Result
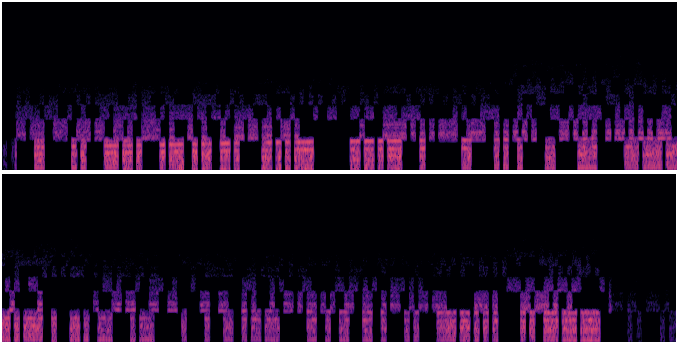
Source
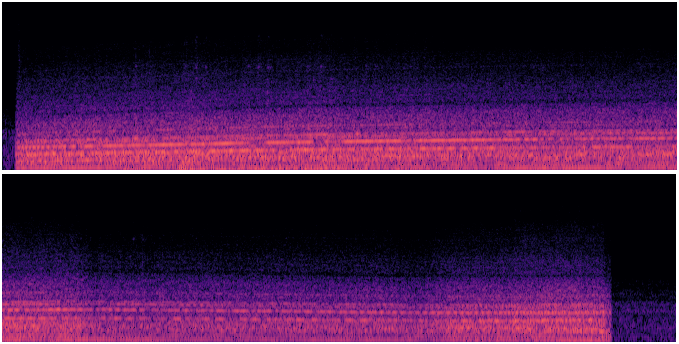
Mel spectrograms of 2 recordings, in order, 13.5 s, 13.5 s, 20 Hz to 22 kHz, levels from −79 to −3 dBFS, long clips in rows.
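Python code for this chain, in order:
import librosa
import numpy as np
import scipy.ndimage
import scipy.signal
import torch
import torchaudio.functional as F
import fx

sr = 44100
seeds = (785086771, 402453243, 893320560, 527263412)

y = fx.spec_dropout(x, sr, seeds[0], share_pct=57)
y = fx.bessel_lowpass(y, sr, hz=fx.steps((0.0, 2200.0), (5.06, 8700.0), (6.43, 3900.0)), order=8)
y = F.gain(torch.from_numpy(y), -4.0).numpy()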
